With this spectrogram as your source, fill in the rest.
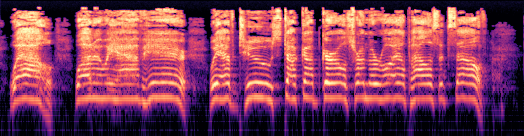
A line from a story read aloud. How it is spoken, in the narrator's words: He yelled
